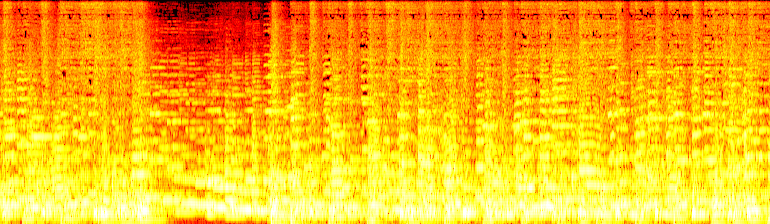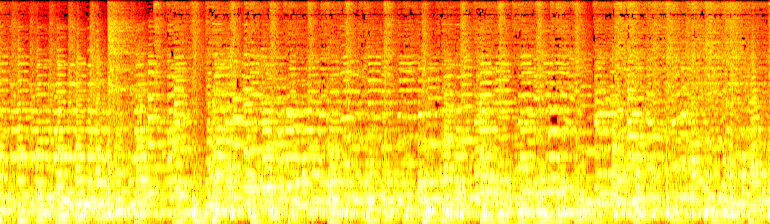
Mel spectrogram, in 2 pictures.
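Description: Dixieland jazz band playing live: trombone, trumpet, clarinet and saxophone over banjo and drum kit. About three seconds in the drums and low end drop out for a couple of seconds while a single line falls in pitch, then the full band comes back in.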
